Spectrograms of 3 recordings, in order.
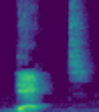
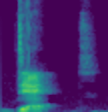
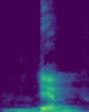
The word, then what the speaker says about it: debt: this word you're looking at it goes like debt repeat after me debt debt it is debt not debt be silent this word you're looking at here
